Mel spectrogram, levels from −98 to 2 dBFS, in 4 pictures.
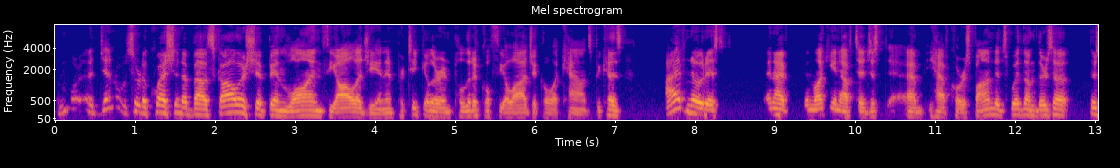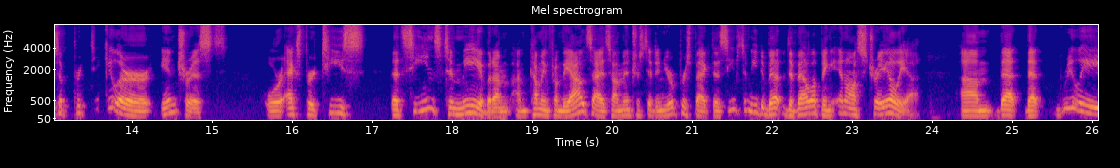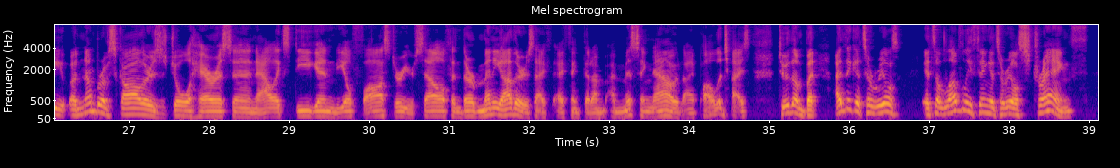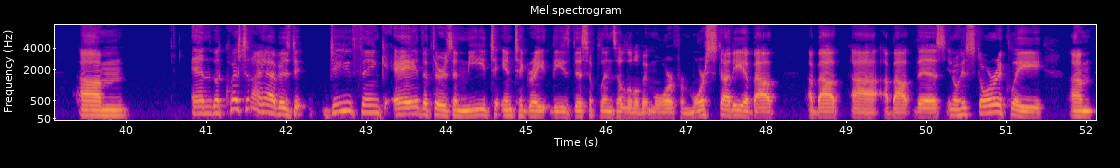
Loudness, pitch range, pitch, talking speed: -29 LUFS, 110-165 Hz, 125 Hz, 170 wpm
